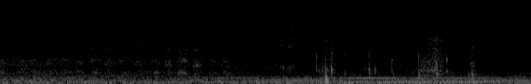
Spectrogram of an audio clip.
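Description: Faint rustling of a towel and a few soft clicks as a possum wrapped in the towel is pulled off a dog's chest fur, over a low steady hum.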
